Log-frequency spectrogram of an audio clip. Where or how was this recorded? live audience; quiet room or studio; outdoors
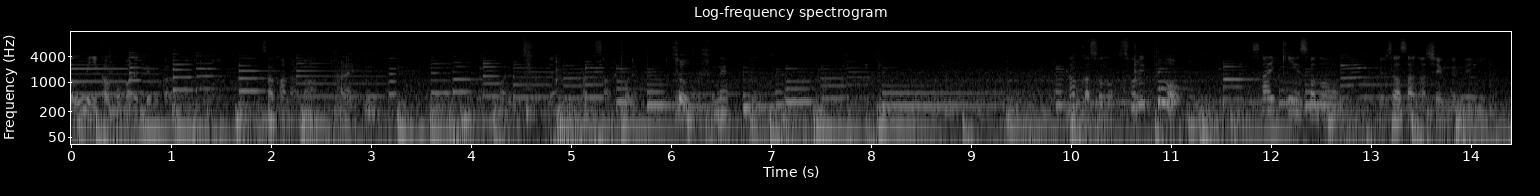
outdoors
